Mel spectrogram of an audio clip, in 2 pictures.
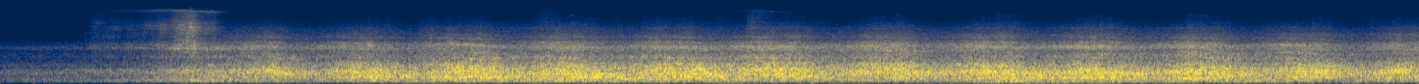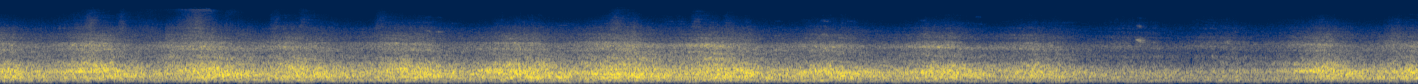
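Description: Electric freight train passing close by. The locomotive goes past about two seconds in, followed by a long string of covered freight wagons rumbling over the rails with a steady clickety-clack and a brief high wheel squeal now and then.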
